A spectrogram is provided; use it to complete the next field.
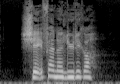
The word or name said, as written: chefanalytiker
